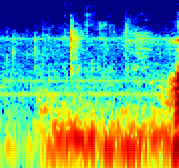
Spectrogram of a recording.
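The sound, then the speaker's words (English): A dog gives a low, rumbling grumble for about a second, then breaks into a sudden loud bark right at the end. “My dog's agreeing. The dog's hearing everything right now.”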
